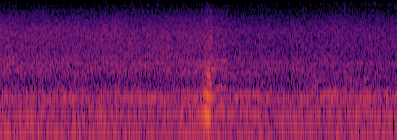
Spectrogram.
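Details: Honey bee swarm marching into a hive box after being shaken from a tree branch, two queens present; steady low droning hum of many bees, with a brief higher buzz of a single passing bee midway.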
